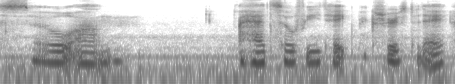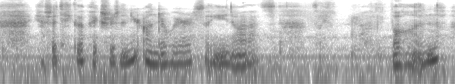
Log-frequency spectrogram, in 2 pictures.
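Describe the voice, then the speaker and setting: Quietly, at a moderate pace, a woman speaks with long, frequent pauses. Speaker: writer and vlogger. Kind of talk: personal vlog update. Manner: halting.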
